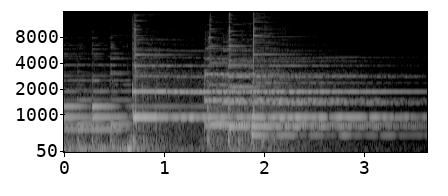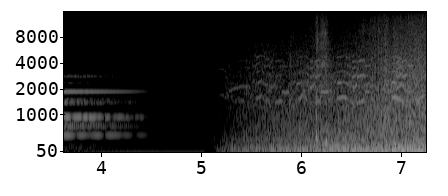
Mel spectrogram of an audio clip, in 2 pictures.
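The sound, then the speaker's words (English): Several loud squawks from a flock of seagulls swooping overhead along the San Francisco waterfront ring out in quick succession and trail off, then after a brief silence a steady wash of harbor water and surf fills the background. “San Francisco, boats away in the gentle current, and overhead, flock of seagulls swoop and squawk loudly.”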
